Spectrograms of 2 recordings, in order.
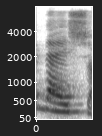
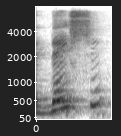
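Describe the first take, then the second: First: "deste" with an open E, "DÉS-te". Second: "deste" with a closed E, "DÊS-te". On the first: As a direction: say "deste" with a wide é. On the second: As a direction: say "deste" with a narrow ê. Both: Shown as a demonstration. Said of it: "Pronúncias diferentes".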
